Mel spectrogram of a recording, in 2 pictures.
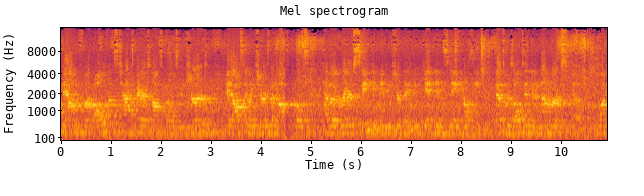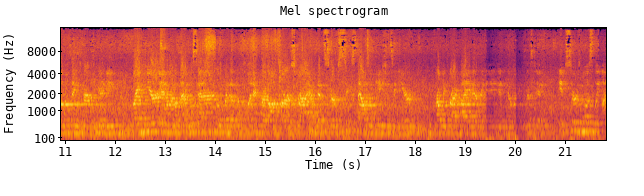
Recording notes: At the end, we tacked on some horrible audio from the LWV Candidate Forum last night for State Senate District 30. Audio quality is poor--you have been warned!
